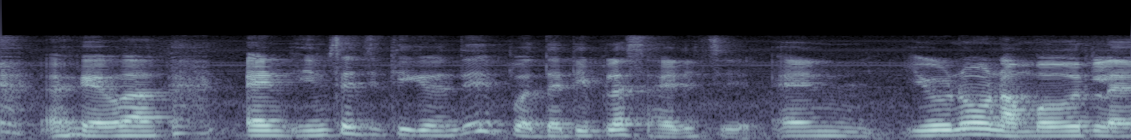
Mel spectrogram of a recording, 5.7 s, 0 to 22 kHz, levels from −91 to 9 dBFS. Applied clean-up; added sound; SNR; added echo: none; none; none; none.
